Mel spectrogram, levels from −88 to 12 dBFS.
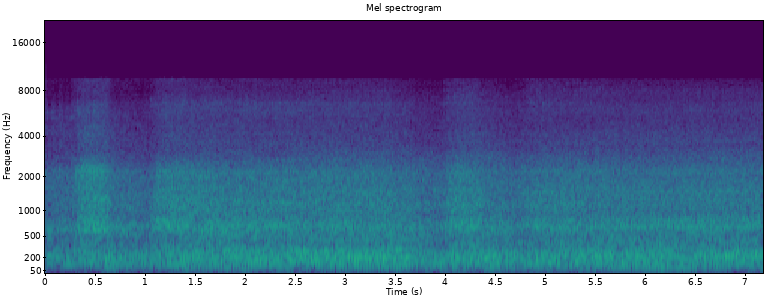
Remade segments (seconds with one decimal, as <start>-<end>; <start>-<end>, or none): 3.9-5.3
